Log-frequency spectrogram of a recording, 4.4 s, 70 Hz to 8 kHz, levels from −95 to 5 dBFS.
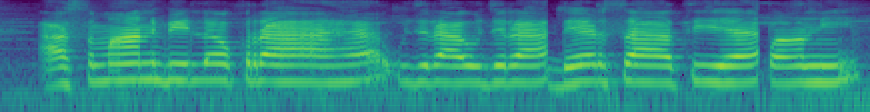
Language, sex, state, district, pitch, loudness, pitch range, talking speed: Hindi, male, Bihar, Araria, 255 Hz, -16 LUFS, 250-270 Hz, 165 wpm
